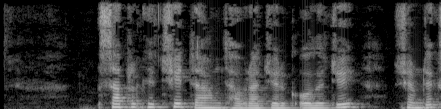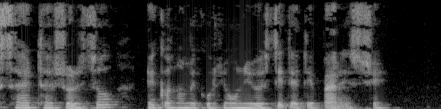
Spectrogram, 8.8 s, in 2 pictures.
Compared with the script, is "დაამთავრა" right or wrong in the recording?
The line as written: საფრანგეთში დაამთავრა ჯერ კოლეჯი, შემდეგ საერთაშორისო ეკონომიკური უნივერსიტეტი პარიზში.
right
